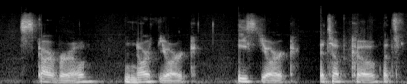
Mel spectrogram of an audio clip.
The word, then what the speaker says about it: Etobicoke: It's pronounced Etobicoke.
